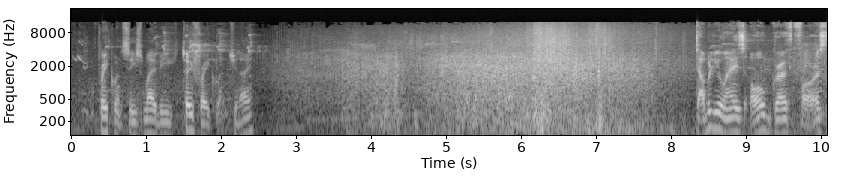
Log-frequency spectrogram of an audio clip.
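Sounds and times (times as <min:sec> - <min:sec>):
tree crashing down: 0:03.0 - 0:08.4.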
